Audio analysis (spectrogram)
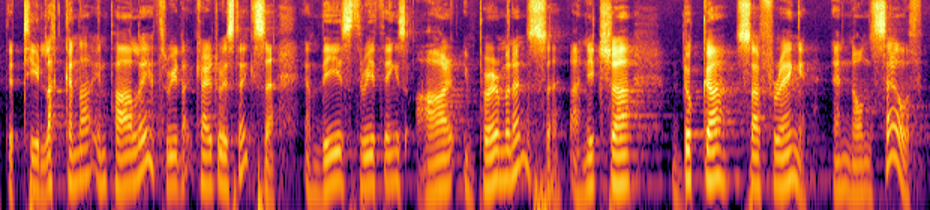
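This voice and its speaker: A middle-aged man born in Norway, a Buddhist monk giving a relaxed, conversational Dharma talk full of "uh" fillers and "yeah?" checks. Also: mid-range voice.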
